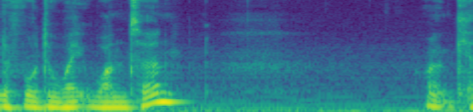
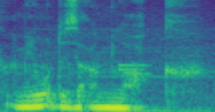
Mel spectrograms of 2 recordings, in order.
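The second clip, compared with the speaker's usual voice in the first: whisper; 5 dB quieter than usual. Real, not acted. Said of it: "whispering to himself".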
